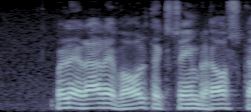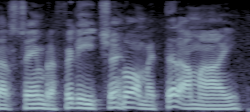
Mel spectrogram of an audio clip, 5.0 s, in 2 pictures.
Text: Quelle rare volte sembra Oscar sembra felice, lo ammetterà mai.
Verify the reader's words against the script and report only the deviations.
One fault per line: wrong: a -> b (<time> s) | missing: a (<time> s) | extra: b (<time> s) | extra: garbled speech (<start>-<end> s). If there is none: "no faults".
no faults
